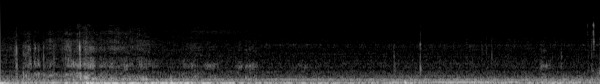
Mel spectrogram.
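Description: Jeep engine idling, a steady low hum heard from inside the cabin. During the first second or so there is rustling and a few knocks as the OBD2 sensor is pushed into the port under the dash.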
